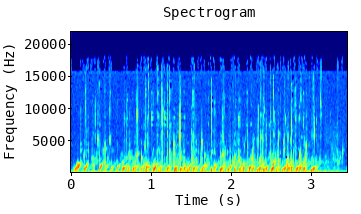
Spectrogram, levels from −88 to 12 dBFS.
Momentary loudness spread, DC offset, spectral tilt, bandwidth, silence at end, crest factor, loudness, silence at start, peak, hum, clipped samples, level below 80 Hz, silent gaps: 4 LU; under 0.1%; -5.5 dB/octave; 18 kHz; 0.05 s; 18 dB; -19 LUFS; 0 s; 0 dBFS; none; under 0.1%; -28 dBFS; none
